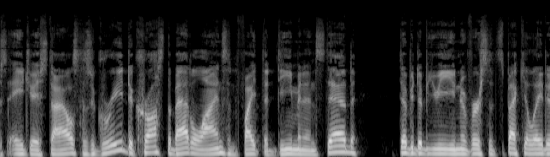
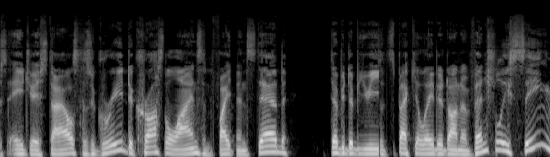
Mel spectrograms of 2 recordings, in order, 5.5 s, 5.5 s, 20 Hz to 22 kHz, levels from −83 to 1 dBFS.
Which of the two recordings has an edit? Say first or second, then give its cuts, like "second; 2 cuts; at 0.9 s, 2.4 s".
second; 3 cuts; at 1.6 s, 2.4 s, 3.8 s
